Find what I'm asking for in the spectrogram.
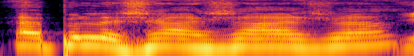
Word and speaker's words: Appalachia: Is that how you say it? Appalachia? – Appalachia. – Yeah, exactly.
